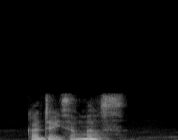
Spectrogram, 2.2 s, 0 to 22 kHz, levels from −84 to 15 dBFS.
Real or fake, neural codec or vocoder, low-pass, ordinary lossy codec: fake; codec, 16 kHz, 2 kbps, FunCodec, trained on LibriTTS, 25 frames a second; 7.2 kHz; AAC, 48 kbps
